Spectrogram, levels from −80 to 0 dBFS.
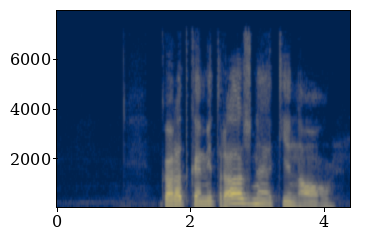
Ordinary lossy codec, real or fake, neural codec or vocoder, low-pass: none; fake; codec, 16 kHz, 0.8 kbps, ZipCodec; 7.2 kHz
